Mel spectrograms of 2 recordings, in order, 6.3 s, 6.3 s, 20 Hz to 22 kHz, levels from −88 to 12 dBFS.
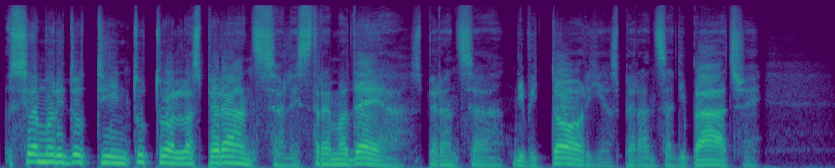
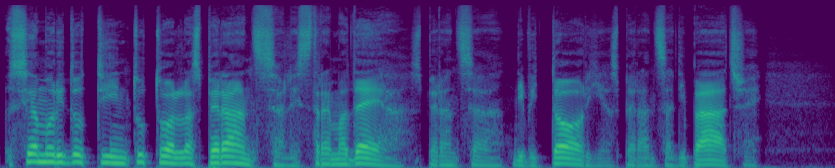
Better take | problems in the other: second | distortion; slight; 10 dB below the speech

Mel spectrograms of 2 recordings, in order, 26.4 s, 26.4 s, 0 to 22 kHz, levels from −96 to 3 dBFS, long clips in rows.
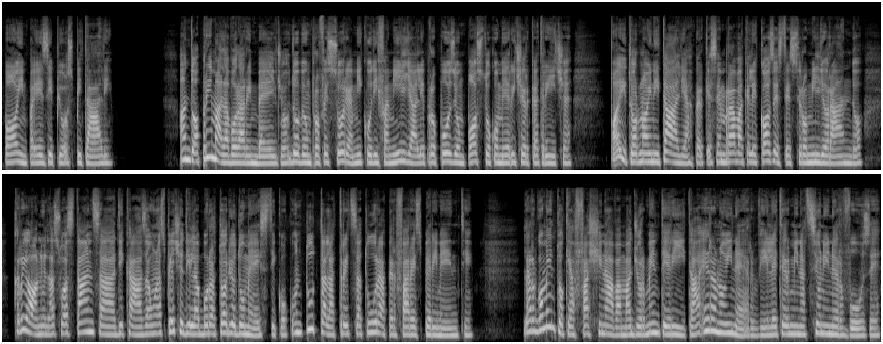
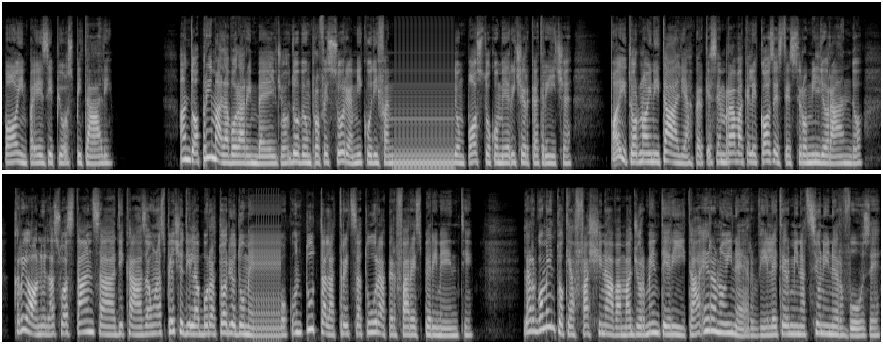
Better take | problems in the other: first | audio freezing; at 6 s for 1 s and at 17 s

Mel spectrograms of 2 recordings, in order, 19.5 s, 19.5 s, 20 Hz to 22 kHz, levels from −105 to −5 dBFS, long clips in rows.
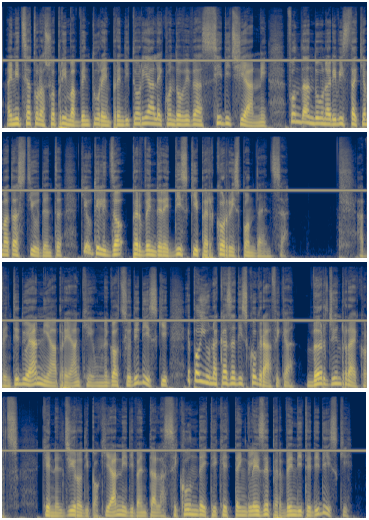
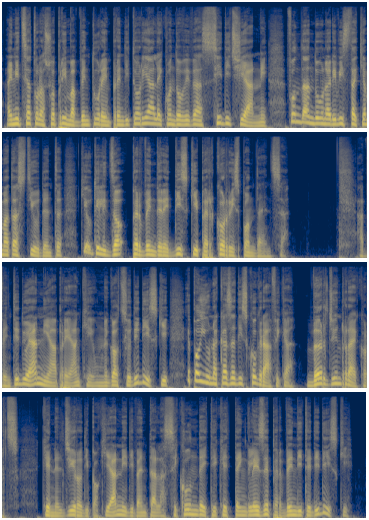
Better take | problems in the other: second | high-pitched whine; loud; throughout; 3.5 kHz, 7 dB below the speech

